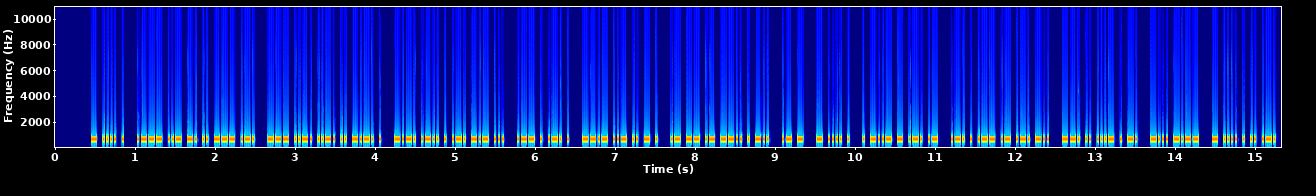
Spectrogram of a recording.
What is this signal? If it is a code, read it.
Morse code, heard as a keyed tone, about 50 wpm, 700 Hz. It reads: THE JUNIOR OFFICE CLERKS WERE QUITE AMAZED AT THE EXTRA REWARD GIVEN BY THEIR
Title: Pangram Challenge v2 - 50wpm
